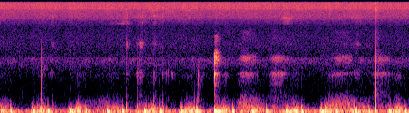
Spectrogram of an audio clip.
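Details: Heartbeat recorded with a bed pressing on the chest; muffled heartbeat with strained breathing that stops briefly during short attempted breath holds, then resumes.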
